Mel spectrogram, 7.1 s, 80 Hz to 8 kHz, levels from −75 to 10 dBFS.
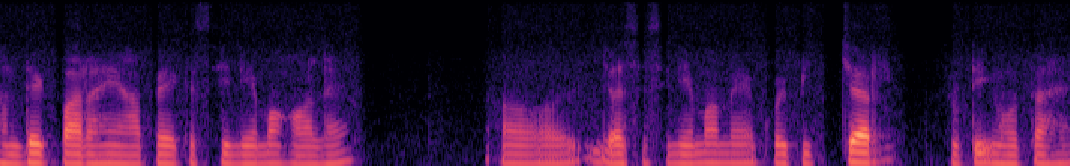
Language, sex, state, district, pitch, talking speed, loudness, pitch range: Hindi, male, Chhattisgarh, Rajnandgaon, 120 Hz, 160 wpm, -21 LUFS, 120-125 Hz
